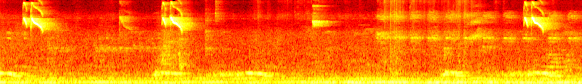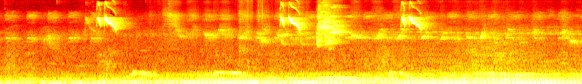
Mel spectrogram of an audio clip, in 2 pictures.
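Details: Mountain mantenan bird calling its companions: a series of piercing, high descending whistle notes repeated every one to two seconds, with faint softer chirps and a steady low hum behind.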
